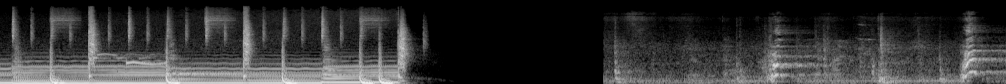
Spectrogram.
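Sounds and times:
dog barking: 7.7s - 8.3s, 9.6s - 10.0s.

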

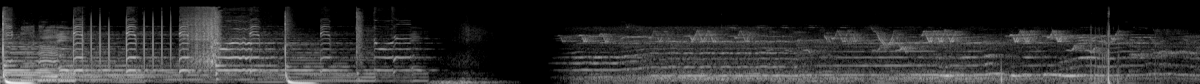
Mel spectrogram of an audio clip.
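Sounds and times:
small birds chirping: 5.5s - 12.0s.

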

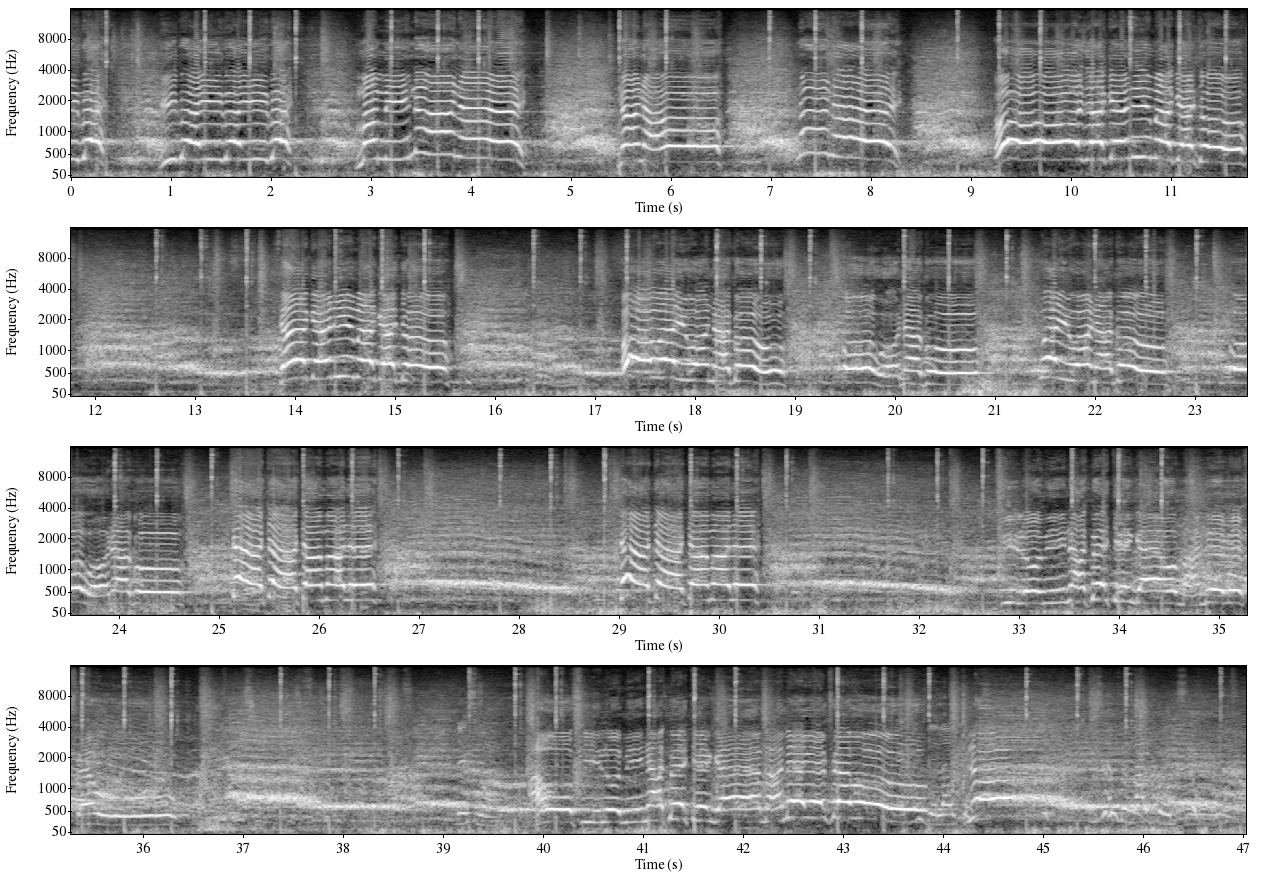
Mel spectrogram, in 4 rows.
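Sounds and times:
sharp claps: 0.0s - 6.6s, 12.6s - 46.2s
group chanting in unison: 0.0s - 47.0s.

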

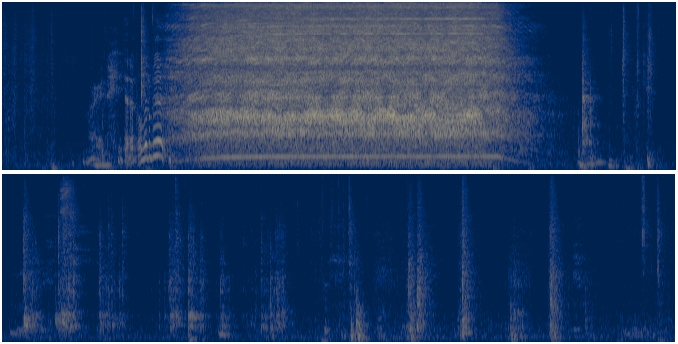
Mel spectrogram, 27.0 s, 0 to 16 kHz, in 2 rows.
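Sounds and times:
heat gun fan humming: 2.8s - 11.0s.

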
